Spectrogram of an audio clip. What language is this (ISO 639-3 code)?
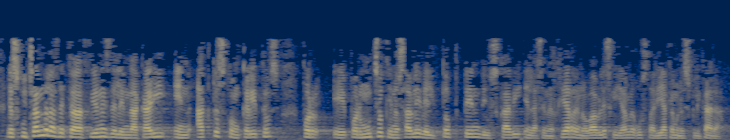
spa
